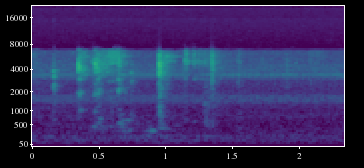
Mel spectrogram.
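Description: A few faint, short clicks in the first second and a half, then near silence with a faint steady room hum.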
